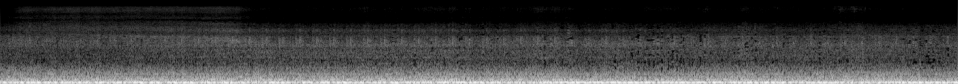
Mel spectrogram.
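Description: Hitachi diesel-electric locomotive engine running steadily, a loud, even low rumble.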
